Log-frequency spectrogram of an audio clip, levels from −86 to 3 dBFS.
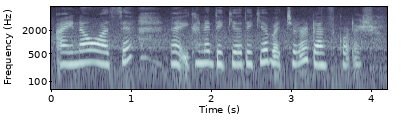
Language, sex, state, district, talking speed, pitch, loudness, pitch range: Bengali, female, Assam, Hailakandi, 130 wpm, 285 Hz, -16 LUFS, 275-310 Hz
